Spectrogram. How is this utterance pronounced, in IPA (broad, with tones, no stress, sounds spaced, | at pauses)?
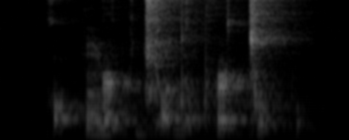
k ɔ̰˧˥ k ŋ ə˞˧˥ k d͡ʑ ɔ̰˧˥ d ʊ˧˩˧ pʰ ə˞˧˥ ǀ u˧˩˧ k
